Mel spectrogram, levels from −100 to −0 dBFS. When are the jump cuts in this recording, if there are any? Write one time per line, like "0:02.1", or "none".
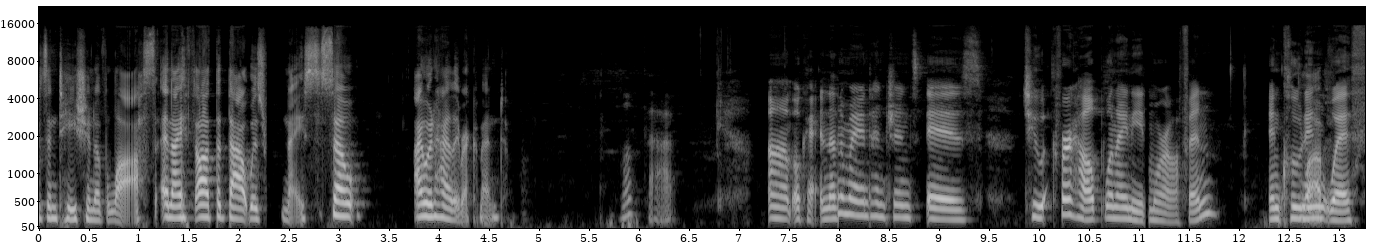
0:02.3
0:08.0
0:10.1
0:11.1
